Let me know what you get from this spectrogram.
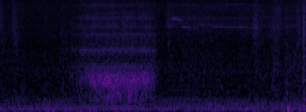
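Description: A sleeping Golden Retriever gives one soft, breathy snore over a steady low rumble.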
